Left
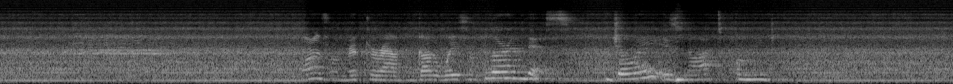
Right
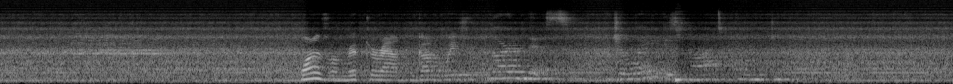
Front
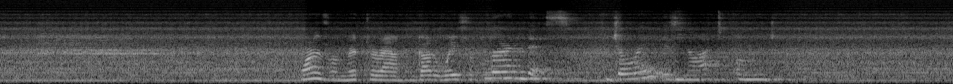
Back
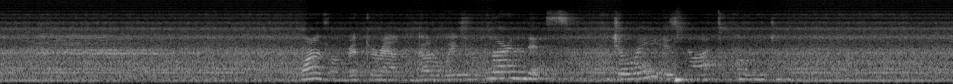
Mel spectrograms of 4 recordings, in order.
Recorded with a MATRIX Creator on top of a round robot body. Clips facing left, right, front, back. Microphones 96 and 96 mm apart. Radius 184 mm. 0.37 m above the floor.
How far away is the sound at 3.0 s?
About 0.9 m.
